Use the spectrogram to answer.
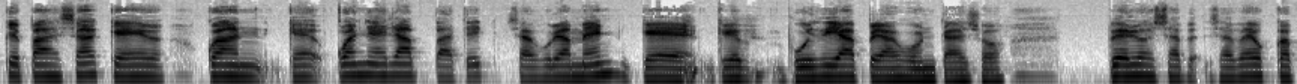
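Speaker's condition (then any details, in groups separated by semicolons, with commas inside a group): Joubert syndrome; age 29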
